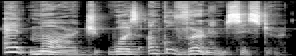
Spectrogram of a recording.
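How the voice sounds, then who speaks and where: Expressive woman reading a storybook. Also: lowish voice, slow, loud music behind the voice. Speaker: audiobook reader.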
